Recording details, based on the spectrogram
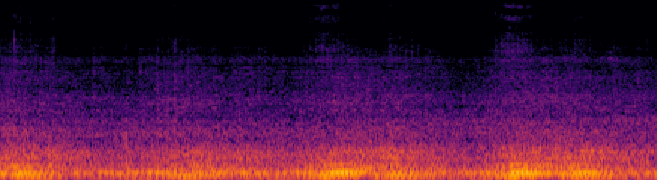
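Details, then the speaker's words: Chevrolet Blazer: deep raspy exhaust rumble at idle with two small rev swells, from a blown flange gasket leaking exhaust. "Okay, let's get a clip of this exhaust leak."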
